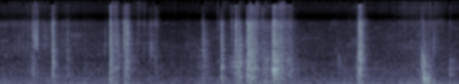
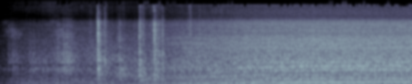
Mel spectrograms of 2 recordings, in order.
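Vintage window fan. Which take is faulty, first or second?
first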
